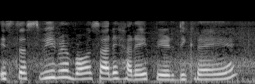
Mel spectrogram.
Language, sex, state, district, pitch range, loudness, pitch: Hindi, female, Arunachal Pradesh, Lower Dibang Valley, 230-275 Hz, -13 LUFS, 255 Hz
